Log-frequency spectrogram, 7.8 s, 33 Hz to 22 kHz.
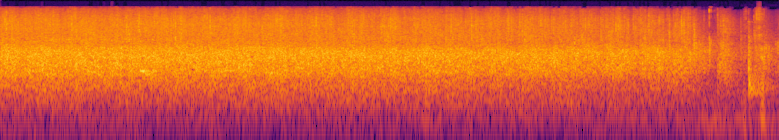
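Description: A capacity crowd at the Crucible Theatre in Sheffield applauds at the 1992 World Snooker Championship final, a dense, sustained wave of clapping that tapers slightly near the end.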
